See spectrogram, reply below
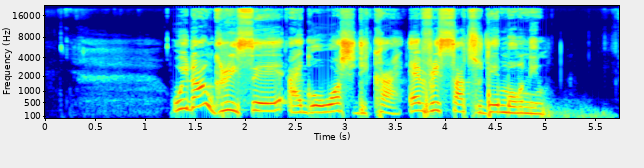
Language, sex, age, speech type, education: Nigerian Pidgin, female, 46-60, spontaneous, tertiary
